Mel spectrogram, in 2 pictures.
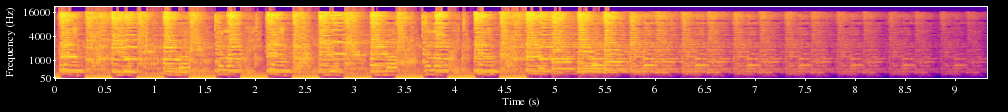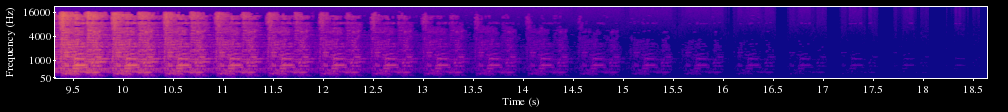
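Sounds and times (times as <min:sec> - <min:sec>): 
slowed montagem music: 0:00.0 - 0:11.3.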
